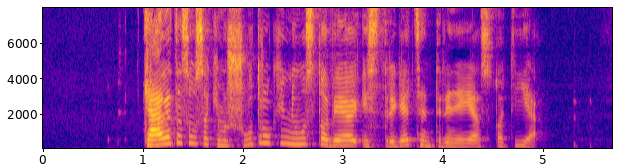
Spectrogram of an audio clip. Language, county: Lithuanian, Vilnius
